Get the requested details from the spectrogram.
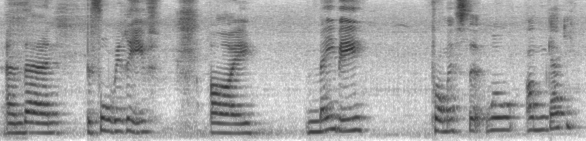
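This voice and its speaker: A woman's voice: fairly high pitch, fairly even intonation, very slow, pauses often, darkish tone. A woman chatting casually and playfully as a player in a tabletop role-playing game. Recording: roomy echo, faint background noise.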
